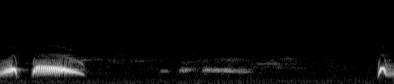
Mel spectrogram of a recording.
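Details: Spotted dove cooing, played to rouse decoy birds in training: a short hooked note, then a long, low, purring coo that slides downward, a pause with faint distant chirps, and another short note starting the next phrase.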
